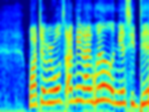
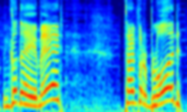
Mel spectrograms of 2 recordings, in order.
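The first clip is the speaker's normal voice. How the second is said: playful mock Australian accent, punched up; rough, jokey Australian accent; 2 semitones higher than usual. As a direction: greet them in a put-on Aussie accent. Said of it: "I honestly kinda like Australian accents".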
